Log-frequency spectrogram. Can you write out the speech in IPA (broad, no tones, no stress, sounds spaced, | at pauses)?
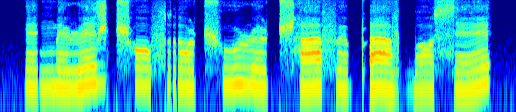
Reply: ɛ ŋ͡m ɛ ɭ ɛ z ʈ͡ʂʰ ɔ f r ɔ ʈ͡ʂʰ u ɭ œ ʈ͡ʂʰ a f œ pʼ a v ɡ͡b ɔ s ɛ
